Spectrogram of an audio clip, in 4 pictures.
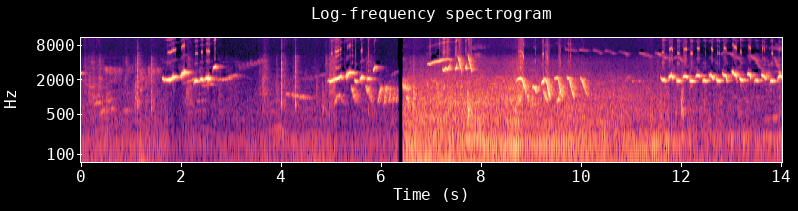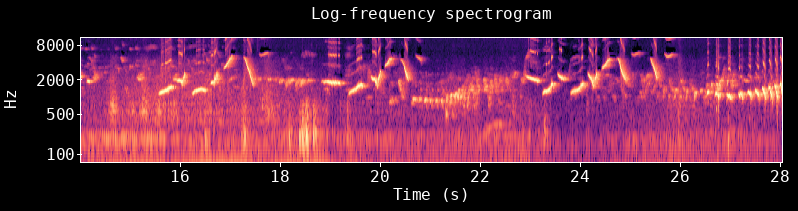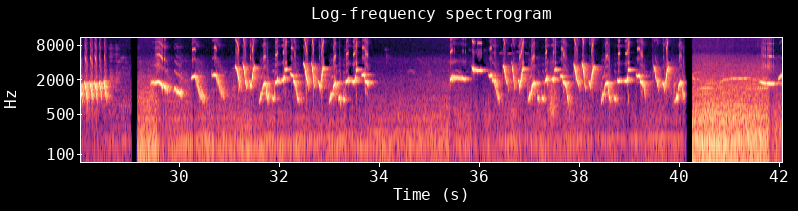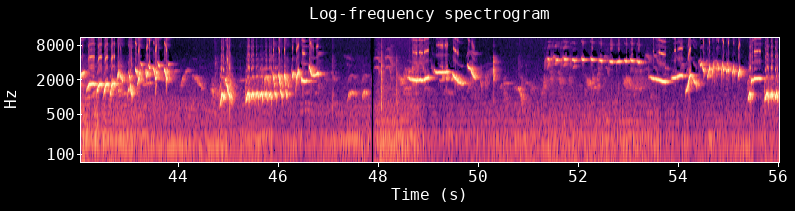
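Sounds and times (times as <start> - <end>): bird singing whistles and trills: 0.0 - 34.0, 35.4 - 56.0.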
